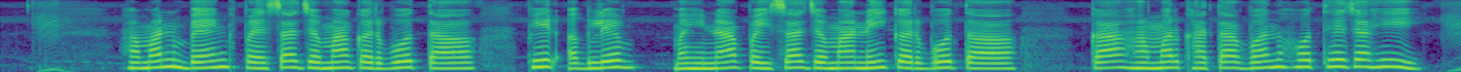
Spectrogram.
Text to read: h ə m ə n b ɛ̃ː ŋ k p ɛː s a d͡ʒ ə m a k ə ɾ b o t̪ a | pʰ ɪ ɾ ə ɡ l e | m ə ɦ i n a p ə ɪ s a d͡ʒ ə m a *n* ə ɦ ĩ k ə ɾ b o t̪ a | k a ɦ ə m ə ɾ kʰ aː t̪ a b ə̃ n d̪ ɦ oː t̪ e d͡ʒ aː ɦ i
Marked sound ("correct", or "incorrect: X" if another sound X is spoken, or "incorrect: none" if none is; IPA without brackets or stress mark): correct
